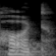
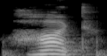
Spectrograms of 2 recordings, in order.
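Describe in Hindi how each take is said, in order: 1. स्वर एक छोटी 'uh' ध्वनि है। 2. स्वर एक लंबी खुली 'ah' ध्वनि है।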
